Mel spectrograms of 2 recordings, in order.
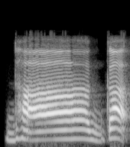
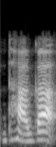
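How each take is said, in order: First: धागा as a long, loud "dhaaa", then "ga"; syllable by syllable. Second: Said in the usual way. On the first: Shown as a demonstration. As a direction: hold the first syllable of धागा, then add the last. Teacher breaks word into sounds.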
